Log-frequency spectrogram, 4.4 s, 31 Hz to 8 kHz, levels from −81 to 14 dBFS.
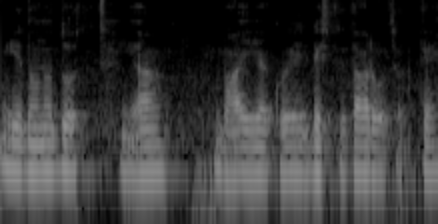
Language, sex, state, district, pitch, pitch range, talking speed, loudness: Hindi, male, Uttar Pradesh, Hamirpur, 110 Hz, 110-115 Hz, 150 wpm, -37 LUFS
